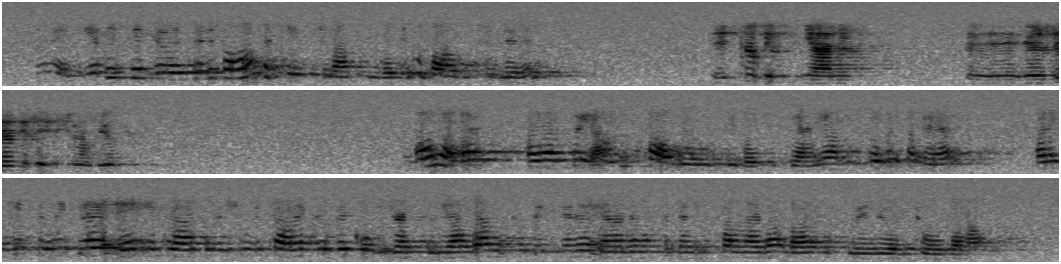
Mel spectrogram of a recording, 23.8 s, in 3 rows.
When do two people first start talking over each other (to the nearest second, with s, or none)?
none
